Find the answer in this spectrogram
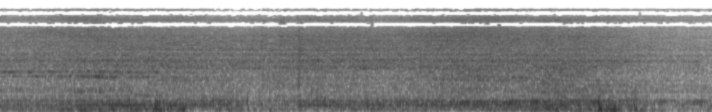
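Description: A double-deck V-set Intercity electric train runs past along the platform with a continuous rumble of wheels on rails and a couple of heavier thumps. It fades near the end as the train pulls away.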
